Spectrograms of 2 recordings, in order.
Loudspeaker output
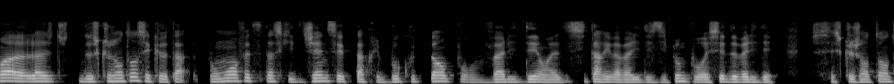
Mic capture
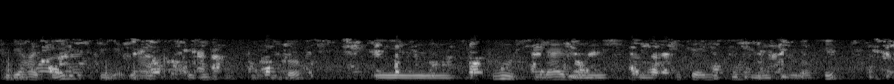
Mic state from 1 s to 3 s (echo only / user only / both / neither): both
